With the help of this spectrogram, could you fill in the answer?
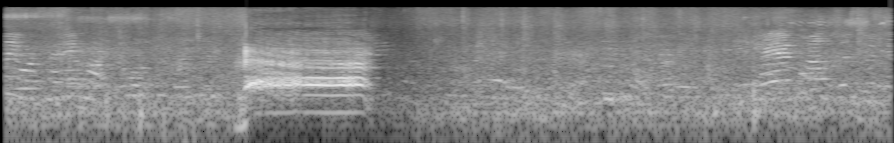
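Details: Goat giving one loud, nasal, wavering bleat about a second long, rich in harmonics, with faint human voices and background chatter around it.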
